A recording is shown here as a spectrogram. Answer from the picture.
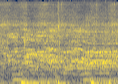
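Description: Dance music with a heavy, repeating bass line, with a large crowd shouting and cheering over it.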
